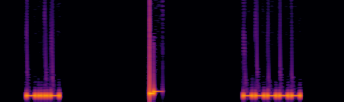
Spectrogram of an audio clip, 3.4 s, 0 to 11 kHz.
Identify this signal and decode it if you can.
Morse code, heard as a keyed tone, about 40 wpm, 700 Hz. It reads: X 0
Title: Single Letter-Number 40wpm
